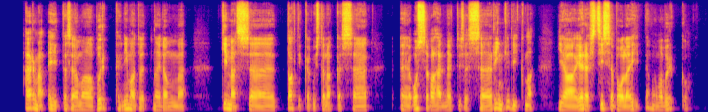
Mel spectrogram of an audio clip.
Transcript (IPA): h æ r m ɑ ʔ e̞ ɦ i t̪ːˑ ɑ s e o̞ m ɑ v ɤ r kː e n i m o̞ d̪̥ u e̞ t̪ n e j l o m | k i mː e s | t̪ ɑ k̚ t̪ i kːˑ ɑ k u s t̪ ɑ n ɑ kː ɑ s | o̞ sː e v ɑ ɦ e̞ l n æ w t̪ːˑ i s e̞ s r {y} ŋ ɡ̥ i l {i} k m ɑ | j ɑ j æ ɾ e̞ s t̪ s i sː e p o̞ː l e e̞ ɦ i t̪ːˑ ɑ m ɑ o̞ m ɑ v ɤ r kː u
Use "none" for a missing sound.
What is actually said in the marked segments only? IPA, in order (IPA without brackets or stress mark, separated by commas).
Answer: i, iː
